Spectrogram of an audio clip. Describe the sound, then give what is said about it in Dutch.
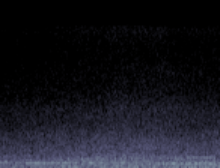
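Metro train at a station, a steady, continuous rumble with a faint sustained hum running through it, no voices. “Ah, nu stappen ze in de metro. En weg zijn ze.”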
